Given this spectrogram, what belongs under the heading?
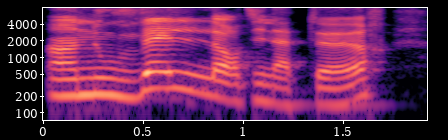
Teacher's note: Because if you say un nouveau ordinateur, we have this double vowel at the end of nouveau and at the beginning of ordinateur, and we do not do that in French. So we go for the L sound, un nouvel ordinateur.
